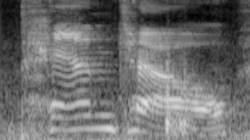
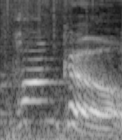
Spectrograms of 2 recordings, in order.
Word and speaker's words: panko: Detroit says it's pronounced pancow. No, it's panko.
